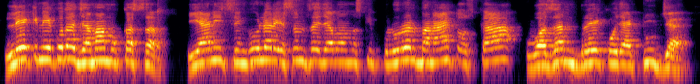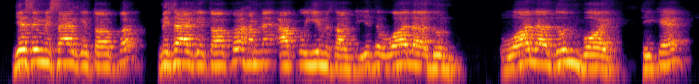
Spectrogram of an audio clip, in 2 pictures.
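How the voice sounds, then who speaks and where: A man teaching an online Arabic grammar lesson. He asks questions and answers them himself, and he repeats terms and draws out example words slowly. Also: high voice, fairly bright tone, roomy sound, low-quality recording.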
